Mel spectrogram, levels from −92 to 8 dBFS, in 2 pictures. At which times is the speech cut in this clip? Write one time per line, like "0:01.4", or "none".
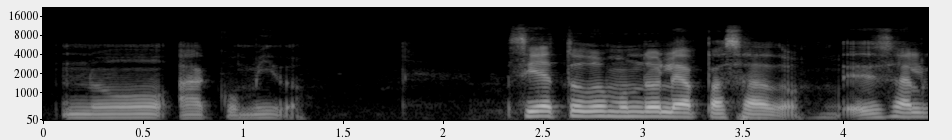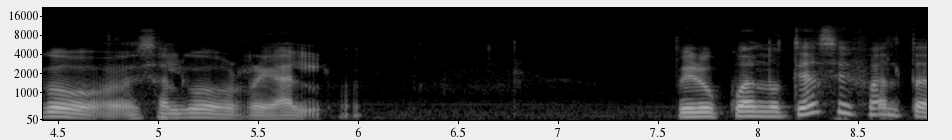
0:02.1
0:04.0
